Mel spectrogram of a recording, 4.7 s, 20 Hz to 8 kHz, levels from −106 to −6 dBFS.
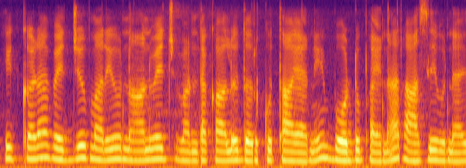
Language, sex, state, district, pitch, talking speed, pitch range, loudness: Telugu, female, Telangana, Komaram Bheem, 175 Hz, 130 wpm, 165-195 Hz, -14 LUFS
